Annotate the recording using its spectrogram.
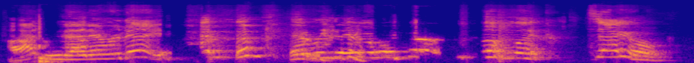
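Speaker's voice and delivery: laughing while talking. Real, not acted. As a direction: laugh through the words. Laughing at own joke.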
